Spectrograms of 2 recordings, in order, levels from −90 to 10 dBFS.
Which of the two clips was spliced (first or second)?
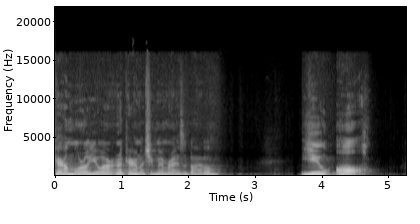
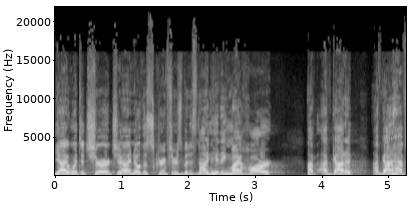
second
